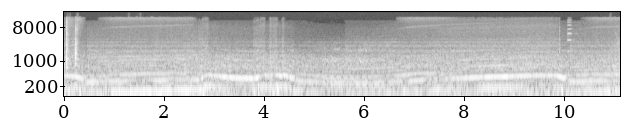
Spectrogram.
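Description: A Nissan R32 in Gran Turismo laps Trial Mountain, its engine drone rising and falling through gear changes and throttle lifts, steady and alone with no talk.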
